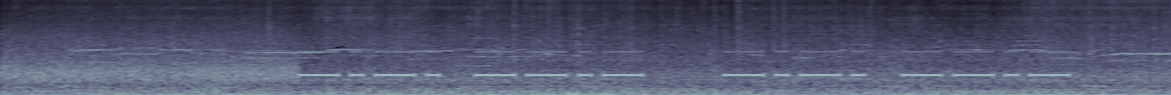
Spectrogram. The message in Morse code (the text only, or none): CQ CQ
